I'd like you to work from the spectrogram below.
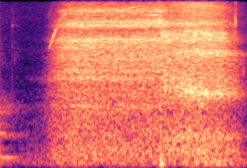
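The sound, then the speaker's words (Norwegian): A single deep inhale, drawn in steadily through the nose or mouth for over a second, airy, with no talking. “Så ta et godt pust inn nå”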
